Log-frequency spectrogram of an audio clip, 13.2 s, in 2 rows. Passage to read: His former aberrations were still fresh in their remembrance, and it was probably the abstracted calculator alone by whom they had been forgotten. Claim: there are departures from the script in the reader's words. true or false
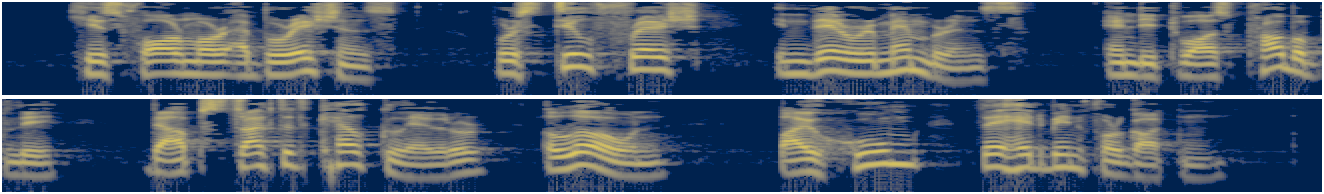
false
